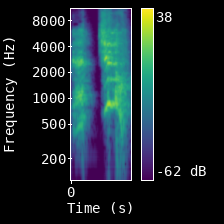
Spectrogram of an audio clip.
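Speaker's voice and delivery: loud high mock sneeze "Achoo!"; imitated sneeze. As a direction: fake a big sneeze. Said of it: "how Pop sneezed".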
